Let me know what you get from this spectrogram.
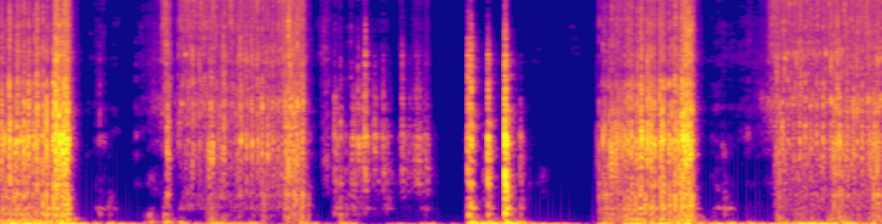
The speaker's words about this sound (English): Okay, so I'm going to shuffle. I might cut the shuffling sound out, depending on how it sounds.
